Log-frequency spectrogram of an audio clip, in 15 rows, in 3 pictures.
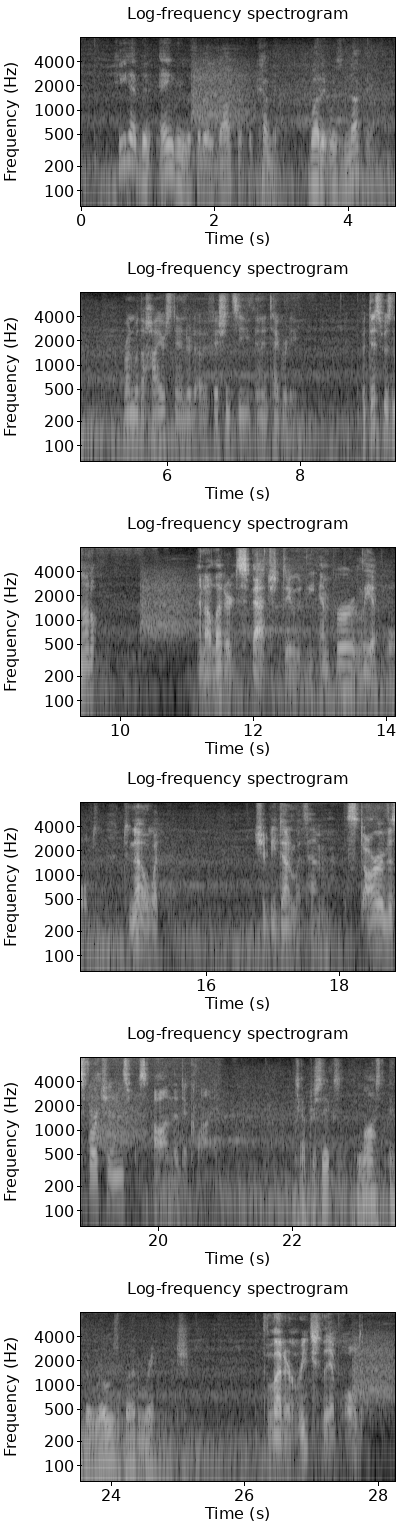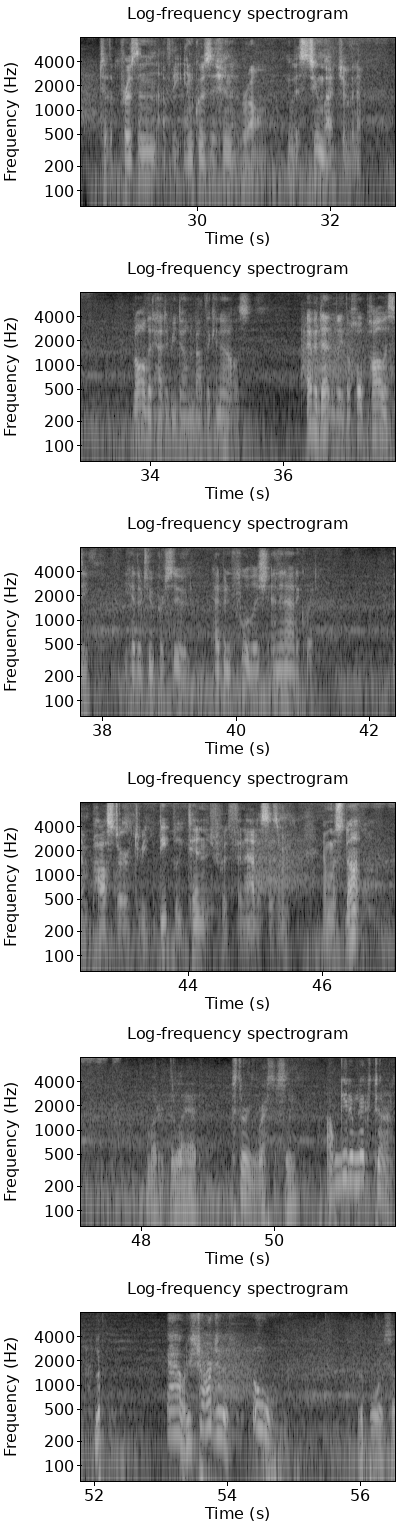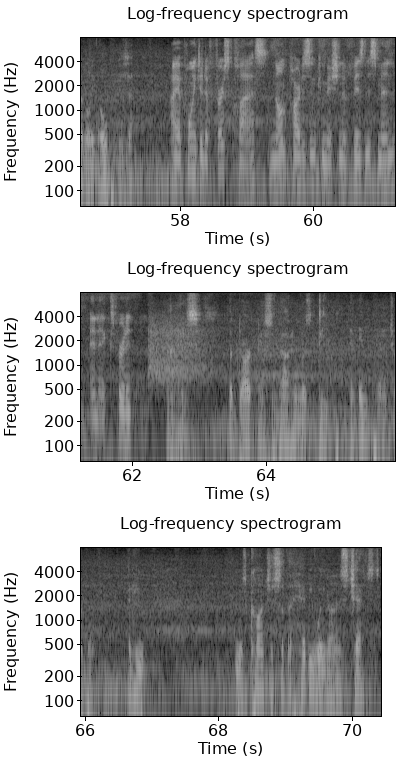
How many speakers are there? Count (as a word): three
